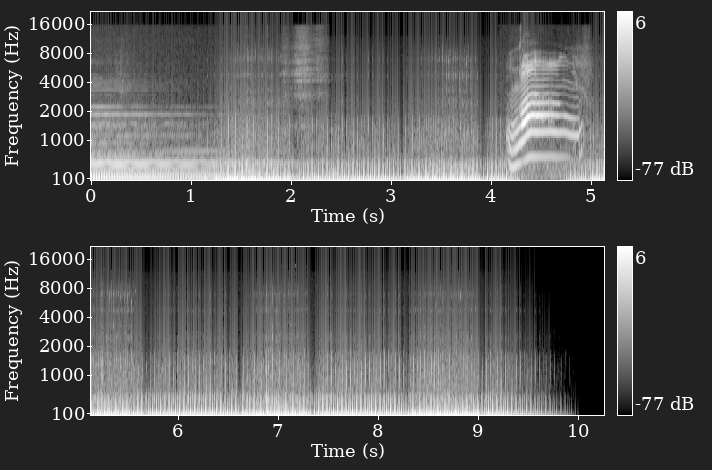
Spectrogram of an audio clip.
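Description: Acoustic guitar's last chord ringing out, then a cat purring in even pulses about a second long. A single meow rising in pitch comes about four seconds in, and the purring cuts off just before the end.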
